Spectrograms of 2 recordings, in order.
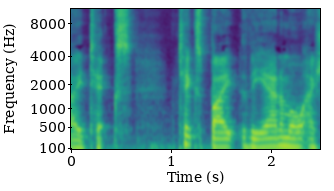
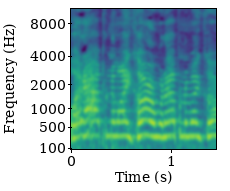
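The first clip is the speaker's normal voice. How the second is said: very high, rapid, frantic panicked freaking out. Retelling how a man's grandmother found her car hit, imitating a panicked grandmother. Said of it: "his grandmother just came out freaking out".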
